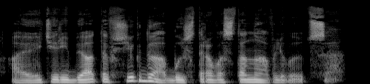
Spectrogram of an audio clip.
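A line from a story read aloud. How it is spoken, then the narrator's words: Near whisper. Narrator (Russian): Клепцова понизила голос почти до шепота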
